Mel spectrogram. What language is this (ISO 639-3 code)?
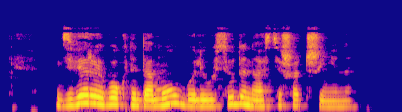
bel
